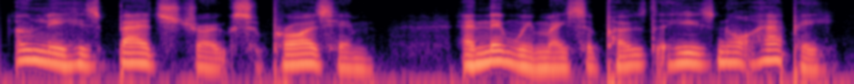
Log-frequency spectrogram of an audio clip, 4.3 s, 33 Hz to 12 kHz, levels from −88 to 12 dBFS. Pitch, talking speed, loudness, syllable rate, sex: 130 Hz, 225 wpm, -17 LUFS, 6.3 syllables/s, male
